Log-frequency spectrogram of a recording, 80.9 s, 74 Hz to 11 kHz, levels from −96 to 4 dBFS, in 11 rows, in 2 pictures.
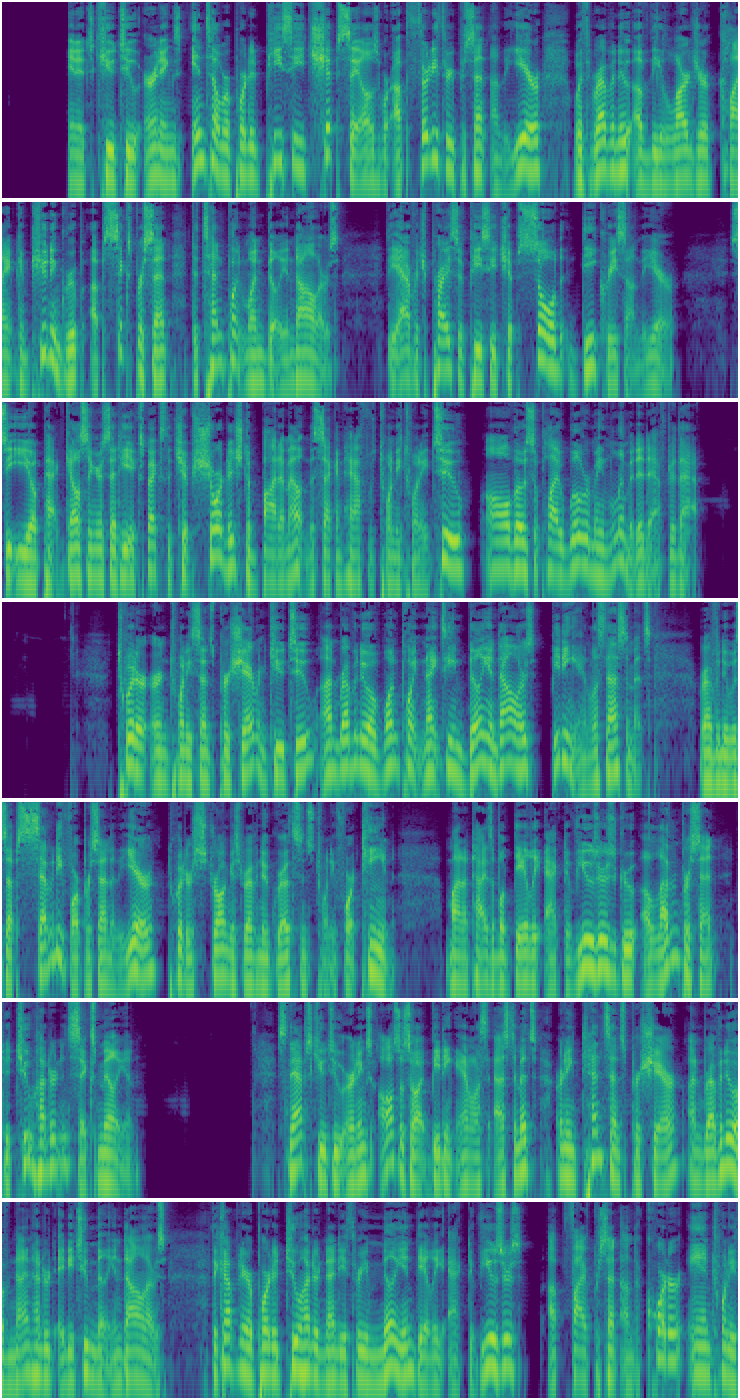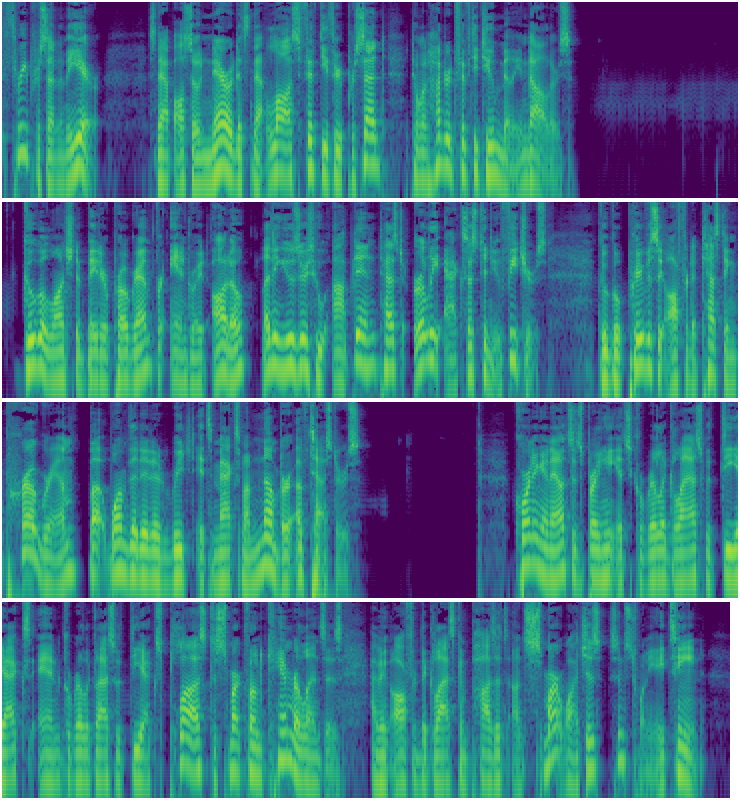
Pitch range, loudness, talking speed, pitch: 115-155 Hz, -17 LUFS, 160 wpm, 130 Hz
